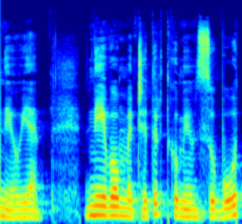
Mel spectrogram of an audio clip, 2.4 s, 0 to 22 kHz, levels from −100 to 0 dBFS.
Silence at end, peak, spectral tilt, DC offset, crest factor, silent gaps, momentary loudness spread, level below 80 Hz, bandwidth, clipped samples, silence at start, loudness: 0 s; -12 dBFS; -6 dB/octave; under 0.1%; 16 dB; none; 11 LU; -64 dBFS; 15 kHz; under 0.1%; 0 s; -28 LUFS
